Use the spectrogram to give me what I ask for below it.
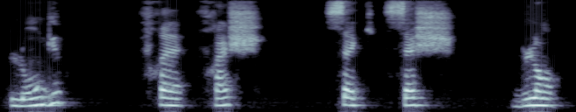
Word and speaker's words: longue: bas, basse, fou, folle, long, on ne prononce pas le G, longue, frais, fraîche, sec, sèche, blanc, blanche, grec, grec, public, public.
